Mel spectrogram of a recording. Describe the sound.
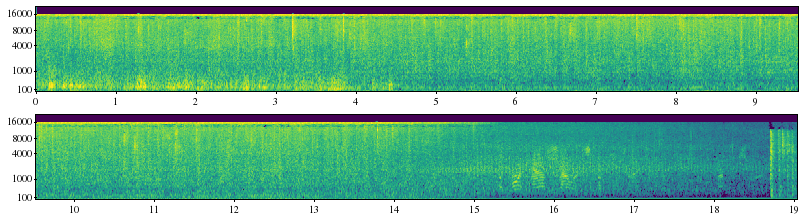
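Steady rain falls in a dense, continuous hiss that stays loud and even through most of the stretch, thinning slightly toward the end.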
